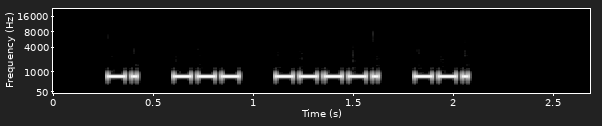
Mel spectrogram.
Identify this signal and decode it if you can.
Morse code, heard as a keyed tone, about 40 wpm, spaced as for 29 wpm, 700 Hz. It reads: NO9G
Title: USA Call Signs - 4 Characters - 2x Character Spacing - 40wpm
